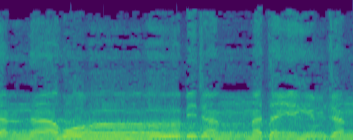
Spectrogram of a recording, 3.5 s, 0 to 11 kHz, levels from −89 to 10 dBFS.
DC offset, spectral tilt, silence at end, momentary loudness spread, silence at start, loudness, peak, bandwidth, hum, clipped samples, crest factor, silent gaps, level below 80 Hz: under 0.1%; -5 dB/octave; 0 s; 5 LU; 0 s; -11 LUFS; 0 dBFS; 10.5 kHz; none; under 0.1%; 10 dB; none; -48 dBFS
